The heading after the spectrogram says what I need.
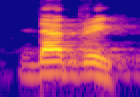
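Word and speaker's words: debris: S silent है, डेब्री।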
